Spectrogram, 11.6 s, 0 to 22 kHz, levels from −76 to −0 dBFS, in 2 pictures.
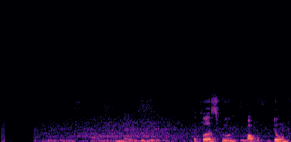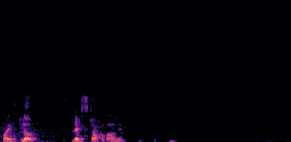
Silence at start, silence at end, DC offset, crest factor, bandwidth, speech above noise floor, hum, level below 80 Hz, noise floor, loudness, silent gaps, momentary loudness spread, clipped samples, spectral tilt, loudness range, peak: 0.95 s; 2.35 s; under 0.1%; 22 dB; 7.4 kHz; 59 dB; none; -72 dBFS; -87 dBFS; -30 LUFS; none; 24 LU; under 0.1%; -7 dB/octave; 13 LU; -10 dBFS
